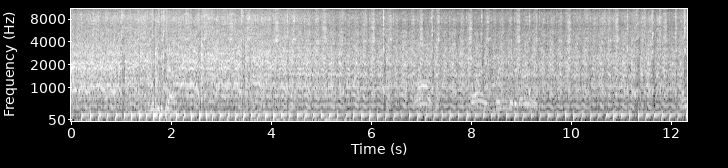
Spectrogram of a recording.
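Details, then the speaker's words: Toyota 2JZ engine removed from a Lexus, run outside the car with rod knock: regular starter chugging about three turns a second that softens and cuts out as the battery runs flat; slow cranking from weak battery. "We need a battery. Oh my god. Alright, Jake to the rescue. Get the charge back going."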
